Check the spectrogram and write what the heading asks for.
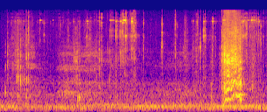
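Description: Metal zipper pulls of a Smiggle multi-zipper pencil case clinking and rattling in small scattered ticks as it is handled, with a brief louder rasp near the end.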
